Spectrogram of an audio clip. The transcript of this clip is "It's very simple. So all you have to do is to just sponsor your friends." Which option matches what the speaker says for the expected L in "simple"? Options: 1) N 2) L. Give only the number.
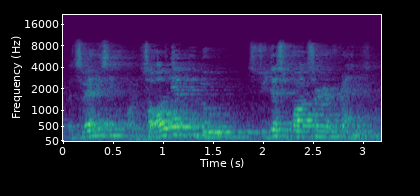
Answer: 1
